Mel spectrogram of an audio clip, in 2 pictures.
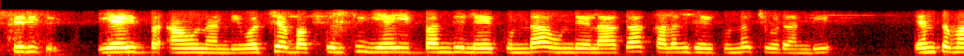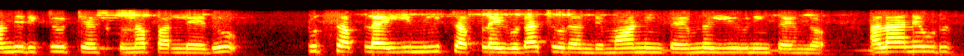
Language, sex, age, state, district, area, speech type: Telugu, female, 18-30, Andhra Pradesh, Chittoor, urban, conversation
